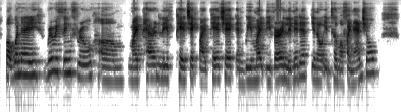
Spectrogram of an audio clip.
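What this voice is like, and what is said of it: Thai-accented English. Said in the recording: “you can tell by my accent, I'm Thai. I originally from Thailand.”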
